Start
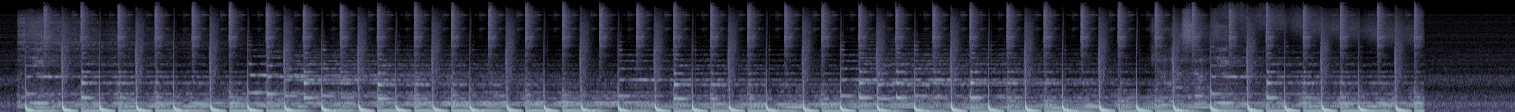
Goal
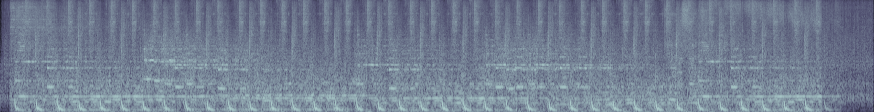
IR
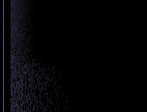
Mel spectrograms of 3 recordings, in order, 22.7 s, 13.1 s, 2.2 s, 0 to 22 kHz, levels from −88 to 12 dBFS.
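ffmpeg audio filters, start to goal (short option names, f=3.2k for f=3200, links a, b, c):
-filter_complex "[0:a]highshelf=f=6.6k:g=10,acrusher=bits=5:dc=4:mix=0:aa=0.000001,asplit=2[a][b];[b]highpass=f=720:p=1,volume=32dB,asoftclip=type=tanh:threshold=-10dB[c];[a][c]amix=inputs=2:normalize=0,lowpass=f=4.7k:p=1,volume=-6dB,aecho=1:1:500:0.299,asplit=2[d][e];[1:a]atrim=start_sample=2205,asetrate=70560,aresample=44100,highshelf=f=9.7k:g=8.5[f];[e][f]afir=irnorm=-1:irlink=0,volume=4dB[g];[d][g]amix=inputs=2:normalize=0,asetrate=76440,aresample=44100,adynamicequalizer=threshold=0.0282:dfrequency=2300:dqfactor=0.7:tfrequency=2300:tqfactor=0.7:attack=5:release=100:ratio=0.375:range=3:mode=boostabove:tftype=highshelf,volume=-2dB"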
